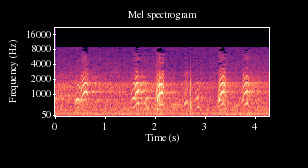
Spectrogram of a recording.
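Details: Karelian Bear Dog barking while hunting a European brown bear; a few fairly faint, scattered barks with bright harmonic, slightly rising tones, spaced irregularly about a second apart over low background hum.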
